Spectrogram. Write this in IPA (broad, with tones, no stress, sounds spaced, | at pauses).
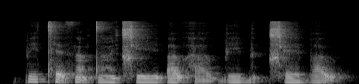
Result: p e˦ tʰ ɛ̰˦˨ θ ã˦˨ t ã˦ t͡ɕʰ e˦ ɪ̯ ʔ a̰˦˨ ʊ̯ h a˨ ʊ̯ b e˦ b ɪ˦ ʔ t͡ɕʰ ɛ˦ b a̰˦˨ ʊ̯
